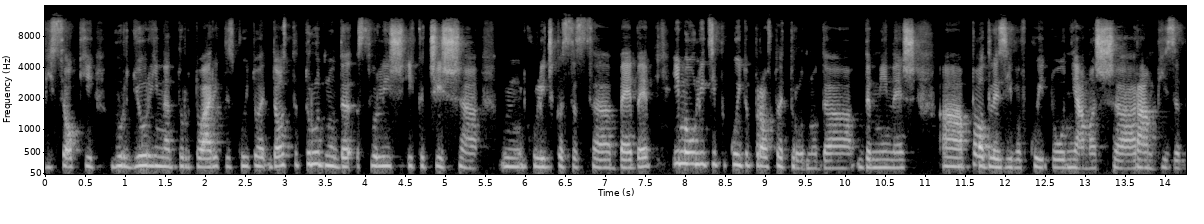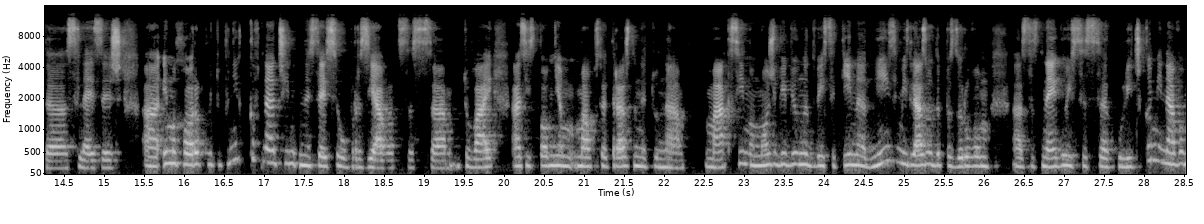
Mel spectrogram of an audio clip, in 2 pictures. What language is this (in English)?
Bulgarian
